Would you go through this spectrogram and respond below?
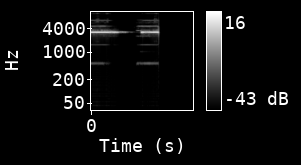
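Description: A smoke or fire alarm blares in short, piercing electronic tones in an apartment, two loud bursts separated by a brief dip before cutting off abruptly into silence.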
